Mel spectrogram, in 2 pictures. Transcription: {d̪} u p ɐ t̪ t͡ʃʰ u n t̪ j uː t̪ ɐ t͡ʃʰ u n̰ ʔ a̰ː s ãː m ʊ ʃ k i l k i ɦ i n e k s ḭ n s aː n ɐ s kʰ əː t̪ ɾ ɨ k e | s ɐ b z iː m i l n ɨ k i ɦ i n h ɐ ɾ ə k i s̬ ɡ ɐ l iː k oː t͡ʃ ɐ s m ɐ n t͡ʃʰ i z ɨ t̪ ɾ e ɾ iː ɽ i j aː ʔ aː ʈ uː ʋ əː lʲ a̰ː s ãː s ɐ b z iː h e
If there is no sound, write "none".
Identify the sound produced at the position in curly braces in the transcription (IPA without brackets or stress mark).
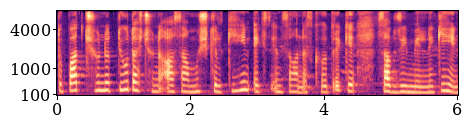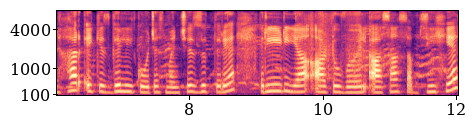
t̪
